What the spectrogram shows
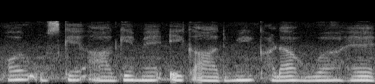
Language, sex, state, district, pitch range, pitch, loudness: Hindi, female, Jharkhand, Deoghar, 185-195 Hz, 190 Hz, -16 LUFS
